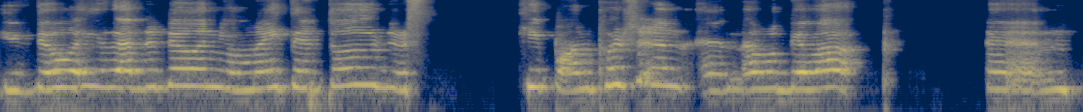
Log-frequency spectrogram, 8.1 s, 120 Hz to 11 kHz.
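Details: Speech impairment (dysarthria) in a 28-year-old woman with cerebral palsy.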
